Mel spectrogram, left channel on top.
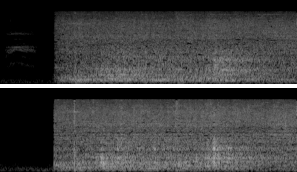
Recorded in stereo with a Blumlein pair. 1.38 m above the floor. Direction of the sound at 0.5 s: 40° right.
